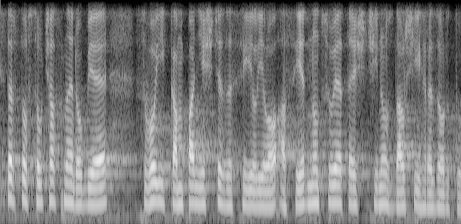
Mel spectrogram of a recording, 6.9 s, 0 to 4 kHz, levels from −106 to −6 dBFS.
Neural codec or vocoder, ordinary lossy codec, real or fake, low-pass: none; Opus, 24 kbps; real; 3.6 kHz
